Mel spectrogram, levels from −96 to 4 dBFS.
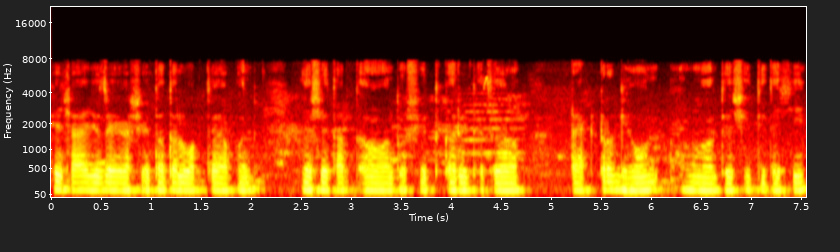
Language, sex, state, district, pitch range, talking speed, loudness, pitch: Marathi, male, Maharashtra, Aurangabad, 110-115 Hz, 125 wpm, -17 LUFS, 110 Hz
